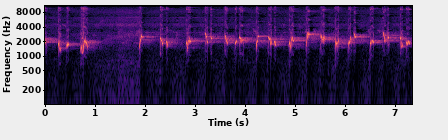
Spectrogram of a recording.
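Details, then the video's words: Yellow-vented bulbul giving fast, lengthy fighting song meant to provoke other bulbuls into singing. After a brief hesitant start and a second's gap, a steady chain of clicky, warbled mid-pitched notes follows in quick succession. "Suara Burung TRUCUKAN gacor TARUNG ROPEL PANJANG pancingan trucukan agar JADI trucuk gacor EMOSI"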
